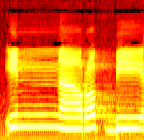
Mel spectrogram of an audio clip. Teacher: ada bacaan gunnah musyaddadah yaitu nun yang bertasydid.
